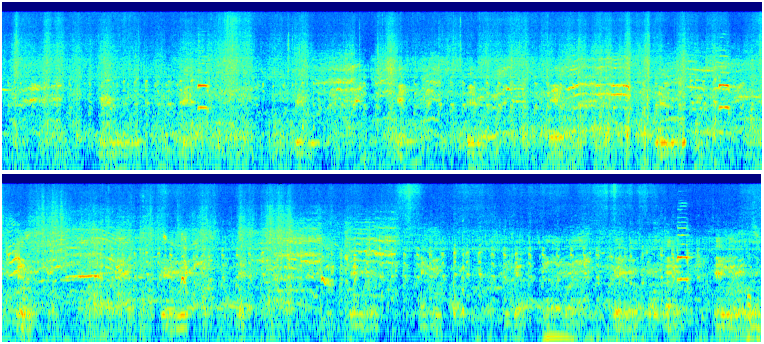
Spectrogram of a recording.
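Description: A flock of laying hens clucking and calling, with many short overlapping calls throughout.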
